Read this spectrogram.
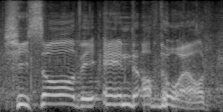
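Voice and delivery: slow, drawn-out doom proclamation; hammed-up apocalyptic announcement; mock-dramatic. Real, not acted. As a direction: stretch it out like a movie-trailer doom line. Dramatic punchline about doom.

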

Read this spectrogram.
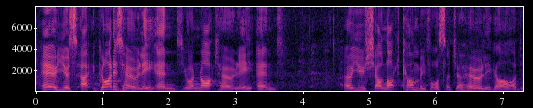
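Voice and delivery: low, mock-posh English accent with a laugh; lightly put-on snooty English accent. Preacher mocking snooty English churchgoers in a posh English accent. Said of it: "we have to do it with an English accent".

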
